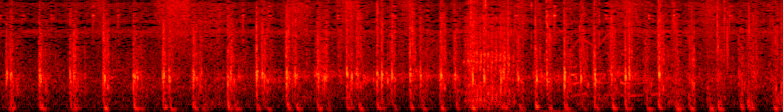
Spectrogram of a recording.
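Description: Horses' hooves clip-clop at a steady trotting rhythm in the video game Red Dead Redemption, with close, continuous beats over a soft background and a brief whinny-like sound.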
